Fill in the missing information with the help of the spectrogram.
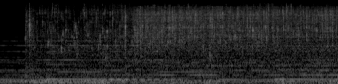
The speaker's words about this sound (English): He fills up a pitcher of water to the right of the cooking pan.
